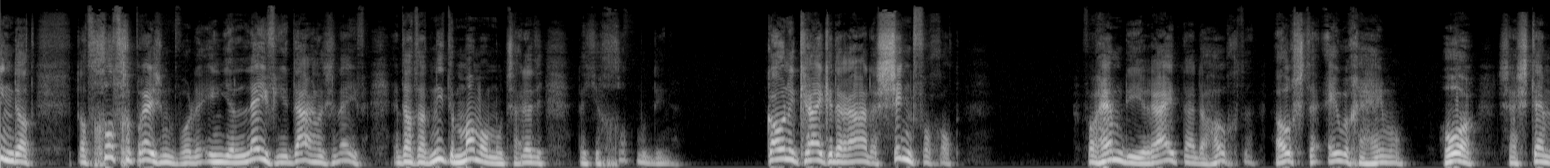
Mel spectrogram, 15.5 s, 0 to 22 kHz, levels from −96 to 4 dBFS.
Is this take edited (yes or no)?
yes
